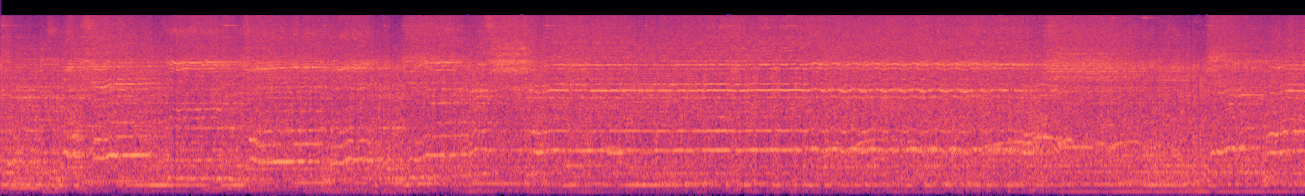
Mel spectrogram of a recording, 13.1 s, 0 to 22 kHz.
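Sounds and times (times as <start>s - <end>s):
music: 0.0s - 13.0s.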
